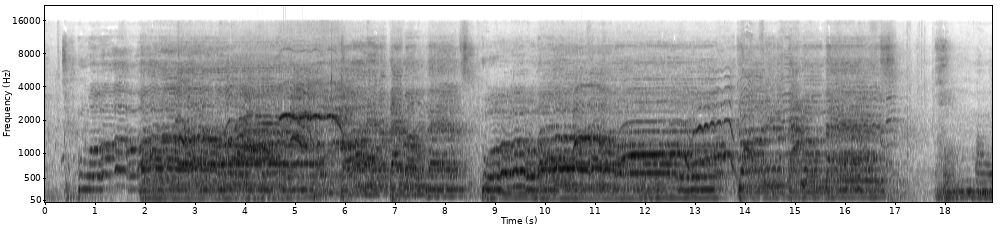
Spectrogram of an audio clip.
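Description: Male a cappella group singing: sustained vocal chords under a soloist's melody line. It comes in two long phrases, with a brief drop about eight and a half seconds in.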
